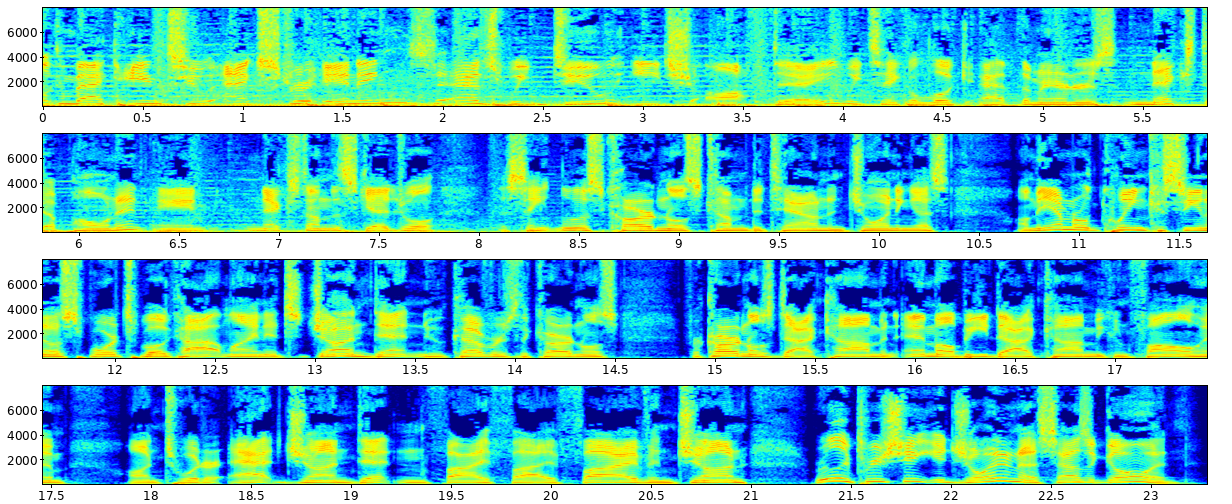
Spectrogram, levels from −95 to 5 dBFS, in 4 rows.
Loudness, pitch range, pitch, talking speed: -19 LUFS, 135-160 Hz, 145 Hz, 185 wpm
